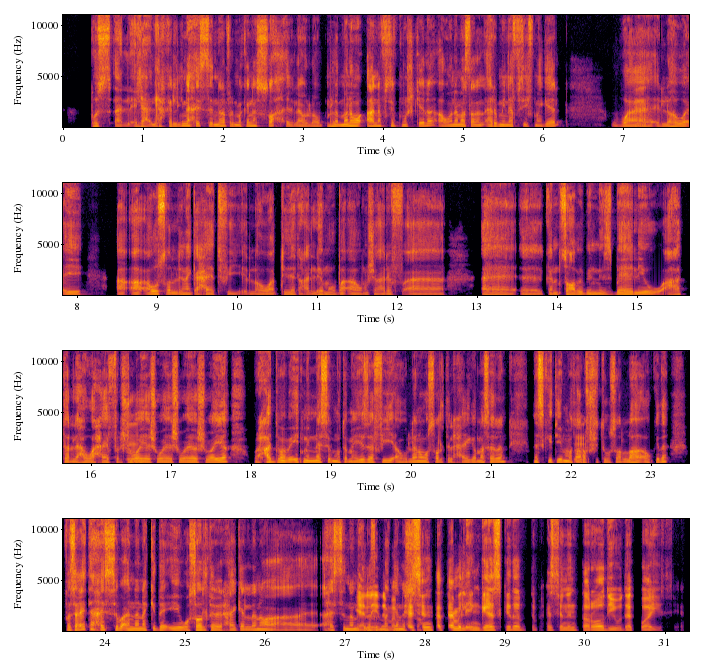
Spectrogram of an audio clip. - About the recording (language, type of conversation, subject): Arabic, podcast, إزاي تختار بين شغلك اللي بتحبه والمرتب العالي؟
- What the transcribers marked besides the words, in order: "أعافر" said as "أحافر"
